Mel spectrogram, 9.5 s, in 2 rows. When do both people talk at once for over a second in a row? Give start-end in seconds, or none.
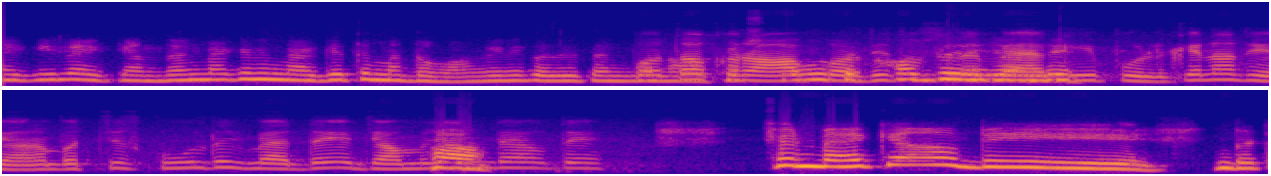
none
